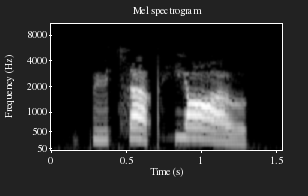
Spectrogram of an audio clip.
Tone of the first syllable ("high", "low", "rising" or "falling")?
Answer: rising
